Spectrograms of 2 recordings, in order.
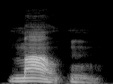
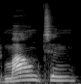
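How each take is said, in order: First: The t is dropped with a short breathy catch. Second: The t is clearly pronounced in the middle. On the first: "выкидывают звуки NT, ... после U делают небольшую такую паузу с придыханием, после чего говорят N" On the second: "это тоже правильное произношение"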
